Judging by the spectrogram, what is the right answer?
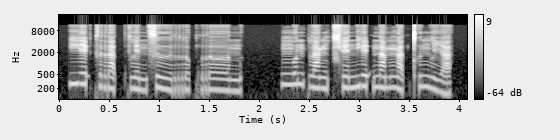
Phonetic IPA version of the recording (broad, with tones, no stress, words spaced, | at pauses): je˥˩ʔkra˨˩t̚ kle˩˦nsɯː˨˩ro˨˩k̚rɤː˧n | ŋo˥˩npla˧ŋ t͡ɕʰe˦˥nje˥˩ʔna˦˥mŋa˨˩t̚ pʰɯ˥˩ŋli˨˩a̯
